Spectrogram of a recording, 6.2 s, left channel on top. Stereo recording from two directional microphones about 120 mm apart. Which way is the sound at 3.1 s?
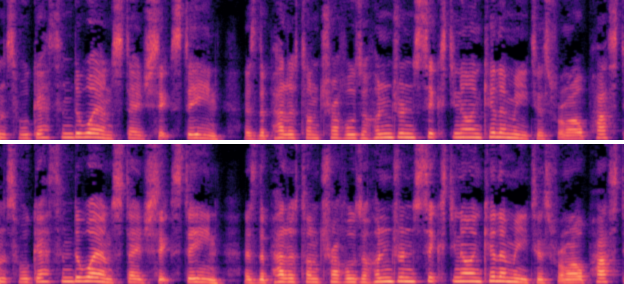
10° left (ahead or behind).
